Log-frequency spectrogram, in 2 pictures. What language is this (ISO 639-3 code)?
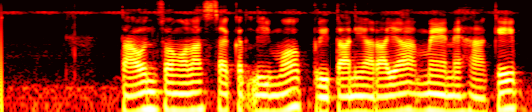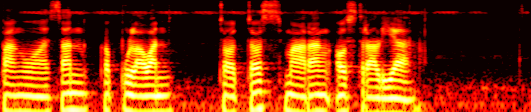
jav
